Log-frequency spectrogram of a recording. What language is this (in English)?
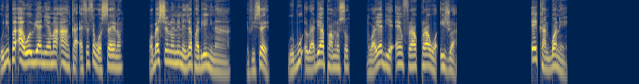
Akan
